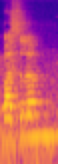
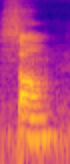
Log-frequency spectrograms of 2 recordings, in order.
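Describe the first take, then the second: First: Both the P and the L are sounded. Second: Both the P and the L are silent. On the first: The speaker calls it wrong. "कुछ लोग कहेंगे पसलम" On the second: The speaker calls it right. "Right pronunciation will be what सम"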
